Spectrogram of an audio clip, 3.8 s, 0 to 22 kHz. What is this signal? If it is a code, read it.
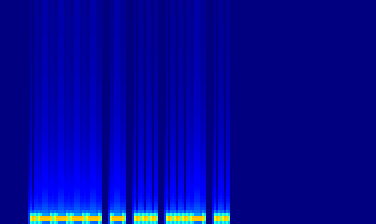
Morse code, heard as a keyed tone, about 29 wpm, 700 Hz. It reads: 1TSVI
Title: Five Challenging Letter-Number Combinations 30wpm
